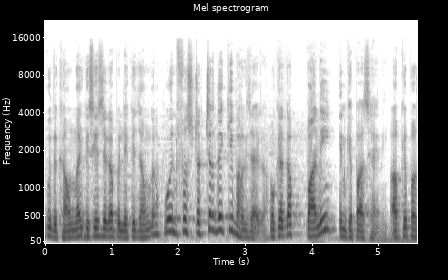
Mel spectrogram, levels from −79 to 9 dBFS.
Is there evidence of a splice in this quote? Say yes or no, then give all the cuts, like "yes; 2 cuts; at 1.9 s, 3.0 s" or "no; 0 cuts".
yes; 3 cuts; at 1.7 s, 3.3 s, 4.7 s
